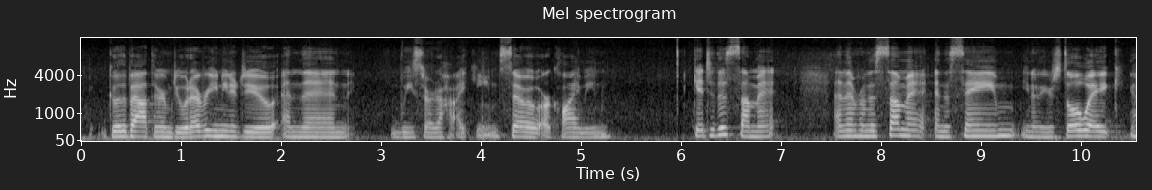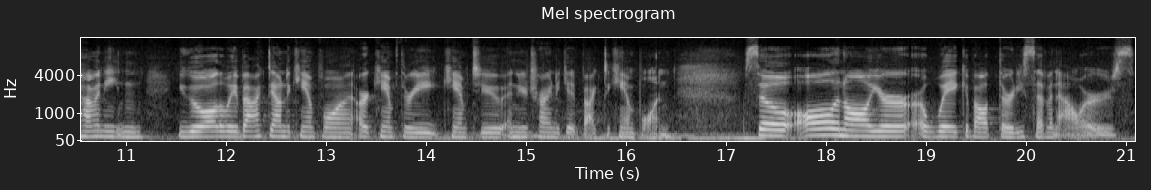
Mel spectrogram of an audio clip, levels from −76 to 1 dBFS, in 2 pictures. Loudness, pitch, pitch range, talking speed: -21 LUFS, 175 Hz, 165-190 Hz, 200 wpm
